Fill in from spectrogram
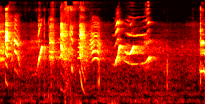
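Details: Indian ringneck parrot chattering while it talks: thin, high squeaks and short upward-sliding chirps tumble quickly over a dull low background murmur.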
